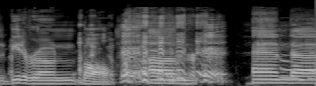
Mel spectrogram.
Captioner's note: laughter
